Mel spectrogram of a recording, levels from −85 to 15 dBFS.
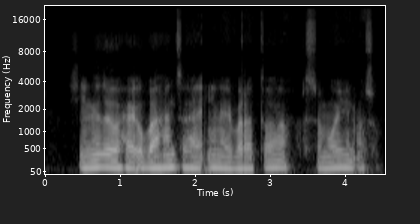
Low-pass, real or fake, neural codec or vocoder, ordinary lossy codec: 19.8 kHz; fake; autoencoder, 48 kHz, 128 numbers a frame, DAC-VAE, trained on Japanese speech; Opus, 16 kbps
